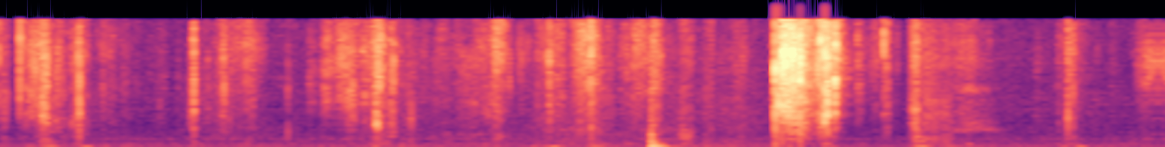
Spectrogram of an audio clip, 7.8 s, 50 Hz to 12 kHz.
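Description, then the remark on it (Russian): Papery rustling as the stuck-together pages of a book are separated and turned to find a verse in chapter 26 of Isaiah, with scattered soft crackles and one louder, sharper flurry of page movement partway through. No one speaks. “Я буду первый человек, который откроет эту книгу, все страницы срослись.”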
